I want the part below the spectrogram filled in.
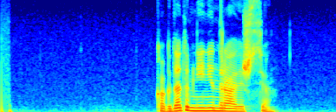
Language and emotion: Russian, neutral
